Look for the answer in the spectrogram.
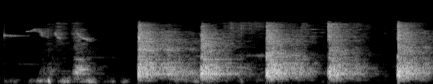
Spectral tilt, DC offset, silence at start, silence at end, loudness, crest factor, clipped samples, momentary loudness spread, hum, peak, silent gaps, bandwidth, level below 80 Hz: -2.5 dB/octave; under 0.1%; 0.1 s; 0 s; -18 LUFS; 20 dB; under 0.1%; 16 LU; none; 0 dBFS; none; 8 kHz; -62 dBFS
